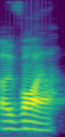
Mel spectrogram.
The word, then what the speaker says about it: Ovia: thought about uh ivy how should you pronounce it it should be ovaya ovira is it right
